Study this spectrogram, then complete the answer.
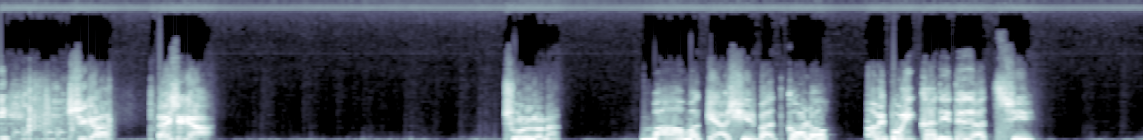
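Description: A young woman speaks nearby in short bursts.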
